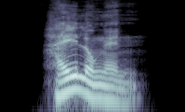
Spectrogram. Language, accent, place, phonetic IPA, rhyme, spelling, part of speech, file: German, Germany, Berlin, [ˈhaɪ̯lʊŋən], -aɪ̯lʊŋən, Heilungen, noun, De-Heilungen.ogg
- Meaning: plural of Heilung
